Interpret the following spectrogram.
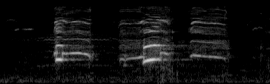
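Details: Injured dog lying by a road while being treated for a large wound, unable to walk; three short whining yelps with strong harmonic tones, each about a third of a second, rising then falling, in quiet surroundings.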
